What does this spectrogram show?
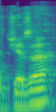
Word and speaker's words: GZA: There's another guy in the group called the Jizza. GZA is how he spells his name.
